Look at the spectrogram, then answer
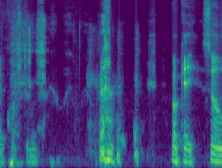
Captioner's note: everyone laughing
